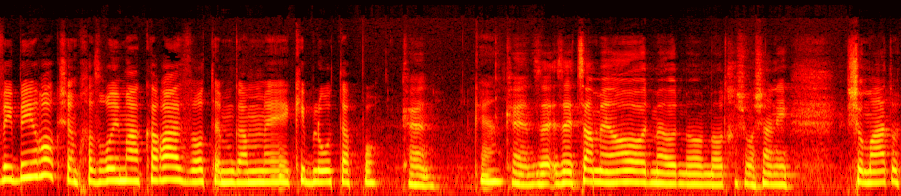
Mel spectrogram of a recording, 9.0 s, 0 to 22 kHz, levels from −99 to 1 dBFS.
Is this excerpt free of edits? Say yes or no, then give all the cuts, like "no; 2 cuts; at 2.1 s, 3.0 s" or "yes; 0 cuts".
yes; 0 cuts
